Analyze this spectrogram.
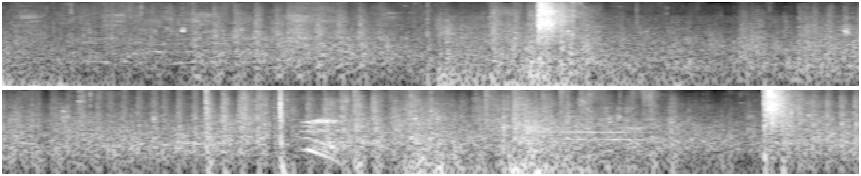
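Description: Rapid gunfire crackles and booms in bursts.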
